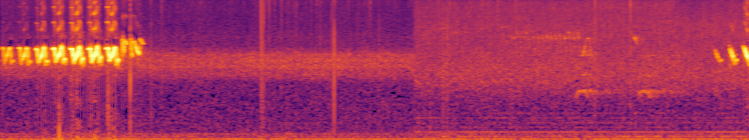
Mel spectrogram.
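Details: Myrtle Warbler (Yellow-rumped Warbler, Setophaga coronata coronata) song, one of eight song examples: a quick, loose trill of about eight sweet, high notes over a second, then a pause before another trill begins.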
